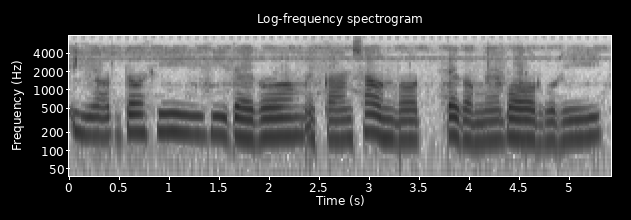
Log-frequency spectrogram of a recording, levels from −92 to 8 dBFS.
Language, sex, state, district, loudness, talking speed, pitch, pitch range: Chakma, female, Tripura, Dhalai, -16 LUFS, 110 wpm, 170 Hz, 155-185 Hz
